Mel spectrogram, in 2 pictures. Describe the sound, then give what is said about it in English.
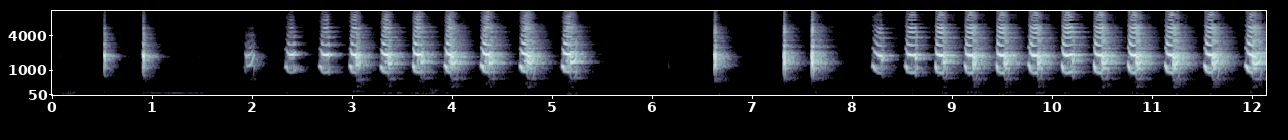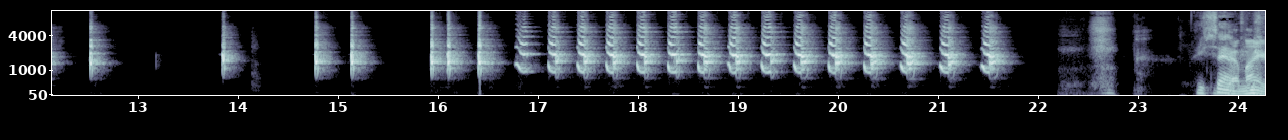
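Rapid runs of sharp, high-pitched turkey clucks and yelps from an aluminum friction call played with a striker, in quick bursts separated by short pauses, with no talking over them. “But even on the clucks on that front end, you can hear that higher pitch on the clucks on that aluminum.”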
